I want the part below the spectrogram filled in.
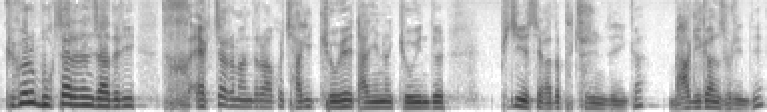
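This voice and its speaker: A male pastor delivering a sermon, asking the congregation rhetorical questions and reading scripture aloud slowly. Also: fairly high pitch, mellow.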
